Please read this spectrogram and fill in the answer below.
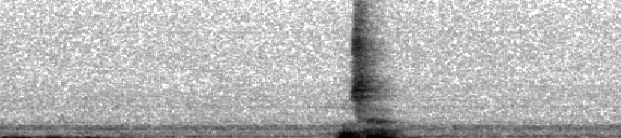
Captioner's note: footstep noises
